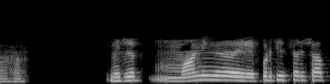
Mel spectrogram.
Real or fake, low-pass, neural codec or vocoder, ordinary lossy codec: real; 3.6 kHz; none; MP3, 16 kbps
